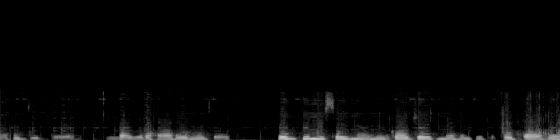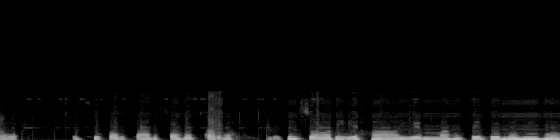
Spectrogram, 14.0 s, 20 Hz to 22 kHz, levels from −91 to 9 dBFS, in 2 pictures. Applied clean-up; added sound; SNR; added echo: neural separator model SepFormer DNS4.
